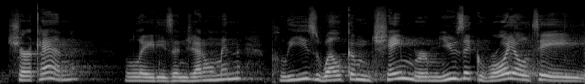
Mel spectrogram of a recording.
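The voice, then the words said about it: Showy announcer voice. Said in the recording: “put on your show business voice”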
